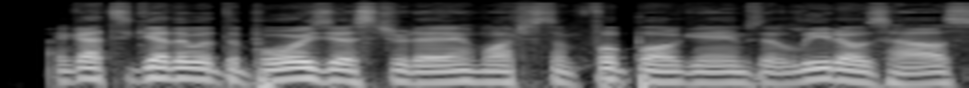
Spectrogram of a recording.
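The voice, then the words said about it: Hoarse, raspy smoker-like voice. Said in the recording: “I think I might sound a little different... I think I was yelling and screaming and getting a little rowdy with them. So as a result, I have this new smoker's sexy voice.”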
